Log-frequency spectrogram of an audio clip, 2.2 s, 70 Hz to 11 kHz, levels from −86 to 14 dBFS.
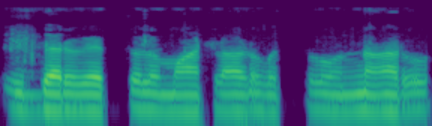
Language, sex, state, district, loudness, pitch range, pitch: Telugu, male, Andhra Pradesh, Sri Satya Sai, -20 LUFS, 125-135 Hz, 130 Hz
